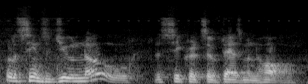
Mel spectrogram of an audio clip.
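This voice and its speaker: An actor playing an insistent, inquisitive gentleman in a vintage gothic television soap, pressing and persuasive. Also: mid-range voice, big pitch swings, normal speed, slight background noise, natural voice. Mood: probing. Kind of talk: 1960s-70s TV soap acting. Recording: old TV soundtrack with music underneath.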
